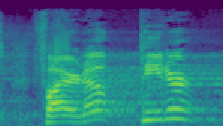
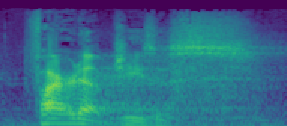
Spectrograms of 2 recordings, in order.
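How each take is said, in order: First: High, loud rousing question; rallying call. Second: Said in the usual way. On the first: Acted. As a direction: call out to fire up a follower. Jesus rallying disciples, acted out.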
